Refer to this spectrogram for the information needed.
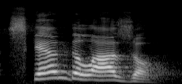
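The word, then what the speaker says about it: scandalazo (σκανδαλίζω): It comes from a Greek word pronounced scandalazo. Scandalazo. We get our word scandal from it.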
